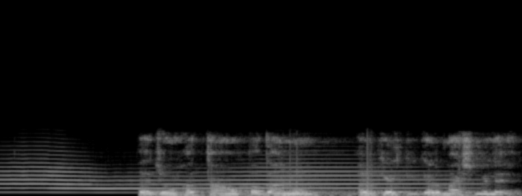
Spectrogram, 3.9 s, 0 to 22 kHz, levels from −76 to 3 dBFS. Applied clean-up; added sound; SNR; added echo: none; Trumpet; 9 dB; reverberation time 1.8 s.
